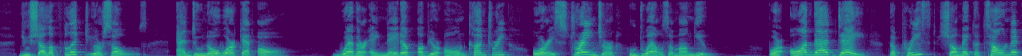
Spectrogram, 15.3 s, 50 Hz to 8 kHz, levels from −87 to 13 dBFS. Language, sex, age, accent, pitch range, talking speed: English, female, 50-69, American, 205-295 Hz, 135 wpm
